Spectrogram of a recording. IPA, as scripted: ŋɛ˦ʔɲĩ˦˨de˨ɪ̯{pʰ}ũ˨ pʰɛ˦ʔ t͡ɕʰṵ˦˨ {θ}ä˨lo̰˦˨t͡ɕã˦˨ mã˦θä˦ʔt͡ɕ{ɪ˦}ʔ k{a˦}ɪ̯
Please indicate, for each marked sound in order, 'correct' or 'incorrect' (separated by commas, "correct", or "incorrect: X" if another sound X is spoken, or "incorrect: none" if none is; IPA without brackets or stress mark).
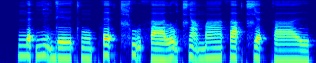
incorrect: tʰ, correct, incorrect: ɛ˦, correct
